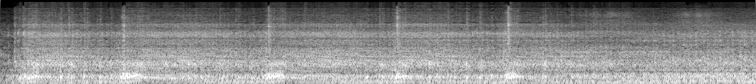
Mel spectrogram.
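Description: A Ducati Desert X adventure motorcycle engine runs steadily on a countryside ride, with a few sharp pops and crackles breaking through the continuous low rumble, up close and loud.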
